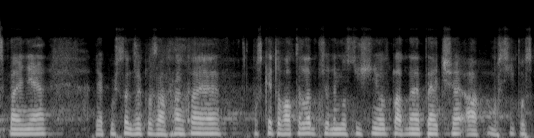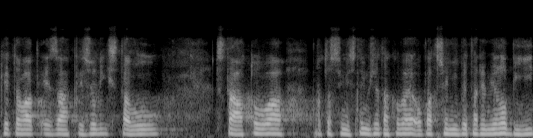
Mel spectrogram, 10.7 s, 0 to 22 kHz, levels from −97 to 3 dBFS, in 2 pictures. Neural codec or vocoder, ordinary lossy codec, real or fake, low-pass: codec, 16 kHz, 4 kbps, FreqCodec, smaller model; Opus, 24 kbps; fake; 7.2 kHz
